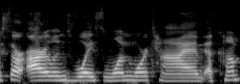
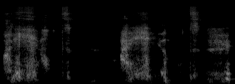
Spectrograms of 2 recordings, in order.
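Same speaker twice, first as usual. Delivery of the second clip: barely audible voiceless whisper; faint, halting whisper; 4 semitones higher, 23 dB quieter than usual. Retold or imitated. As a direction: whisper a feeble surrender. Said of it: "Arian wanna whisper".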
